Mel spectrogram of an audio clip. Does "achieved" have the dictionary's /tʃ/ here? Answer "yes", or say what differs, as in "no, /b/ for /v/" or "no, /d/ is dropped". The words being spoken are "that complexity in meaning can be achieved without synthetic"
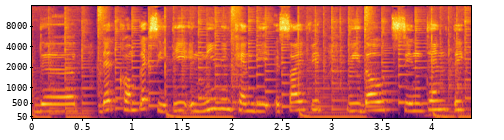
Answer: no, /s/ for /tʃ/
